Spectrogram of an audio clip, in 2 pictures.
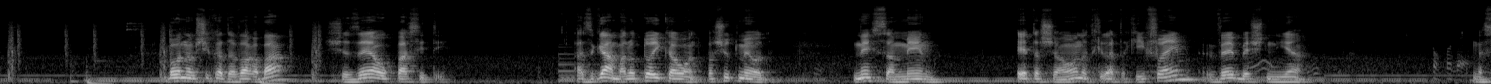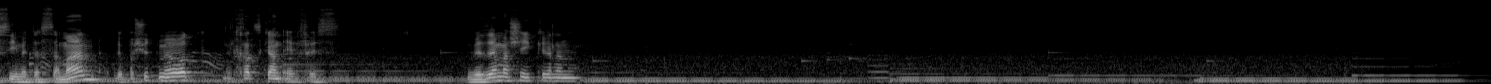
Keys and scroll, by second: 0.3 space, 2.3 BackSpace, 18.5 0, 18.8 Return, 22.3 space, 24.3 space, 25.8 space, 28.0 space.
